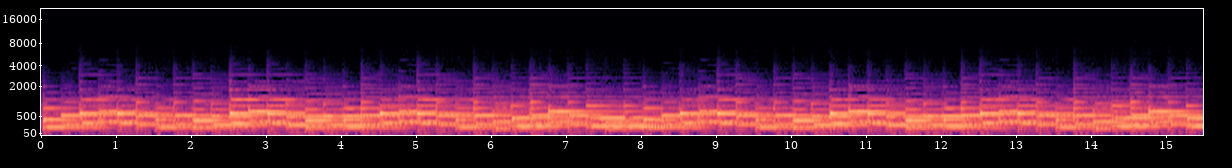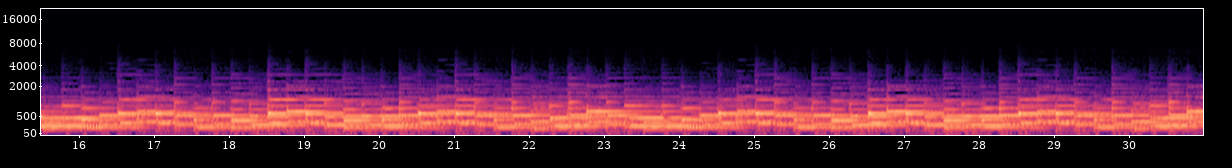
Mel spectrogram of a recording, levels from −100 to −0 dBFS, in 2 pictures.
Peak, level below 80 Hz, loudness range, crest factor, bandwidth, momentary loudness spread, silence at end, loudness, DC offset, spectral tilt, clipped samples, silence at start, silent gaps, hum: -10 dBFS; -56 dBFS; 1 LU; 14 dB; 3.4 kHz; 4 LU; 0 s; -25 LUFS; under 0.1%; -12.5 dB/octave; under 0.1%; 0 s; none; none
